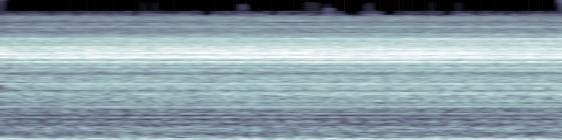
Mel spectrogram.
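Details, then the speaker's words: Old Ruud furnace with no heat: loud rough roar with low rumble and harsh rushing on firing up; inducer sounds bad, furnace in poor condition, gas valve also to check. "okay we can put her back in this thing does not sound great guys um"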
